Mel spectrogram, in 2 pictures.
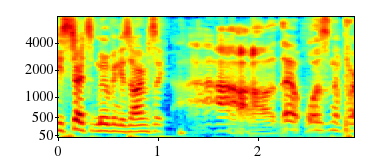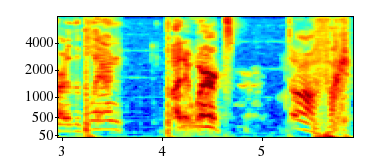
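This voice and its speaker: A woman does a put-on character voice, raspy and medium in pitch. She speaks at a moderate pace with long, frequent pauses. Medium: actual play. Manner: gruff bravado.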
